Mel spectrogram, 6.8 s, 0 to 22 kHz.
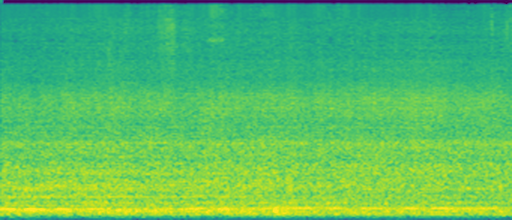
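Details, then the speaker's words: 2000 Pontiac Grand Am GT cruising: steady low hum over road noise with vibration felt underfoot, strongest around 35-40 mph, persisting despite hub bearings replaced twice, new driver CV joint, brakes and tire rotation. "all right it's not that easy to explain it's just you it's a vibration I can feel it sometimes under my feet sometimes I can't"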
